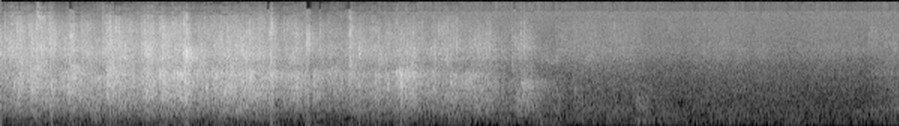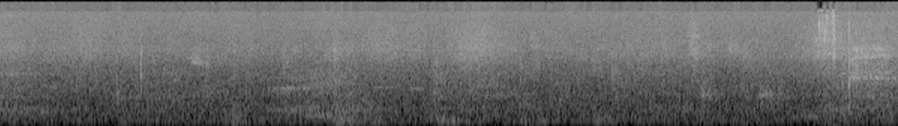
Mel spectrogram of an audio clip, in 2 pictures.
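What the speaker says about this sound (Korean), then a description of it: "박수 주십시오." An audience at a Korean traditional music concert applauds in a dense, fairly loud round of clapping that fades within about four seconds, leaving quiet room noise and faint shuffling.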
